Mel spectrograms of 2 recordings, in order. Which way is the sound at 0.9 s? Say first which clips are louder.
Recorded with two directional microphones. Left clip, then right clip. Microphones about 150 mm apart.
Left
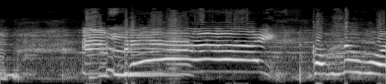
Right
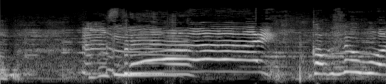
Left 8 dB; 15° left (ahead or behind).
